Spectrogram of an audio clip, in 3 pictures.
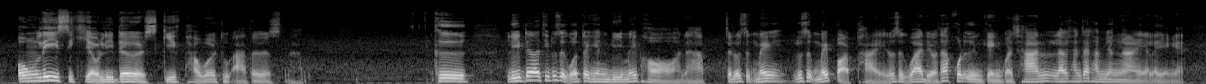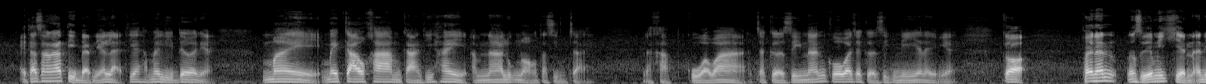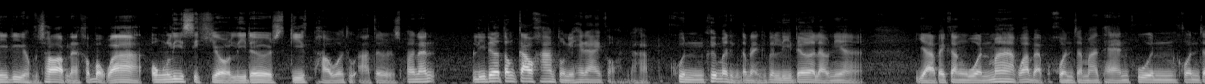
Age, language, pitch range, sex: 20-39, Thai, 95-120 Hz, male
